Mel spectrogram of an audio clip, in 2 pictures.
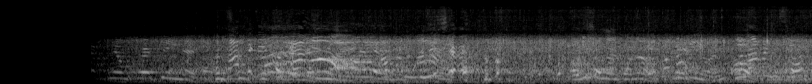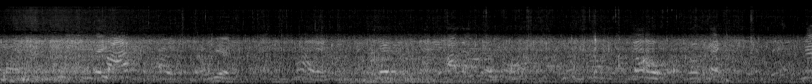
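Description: Water splashes as people wade about.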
